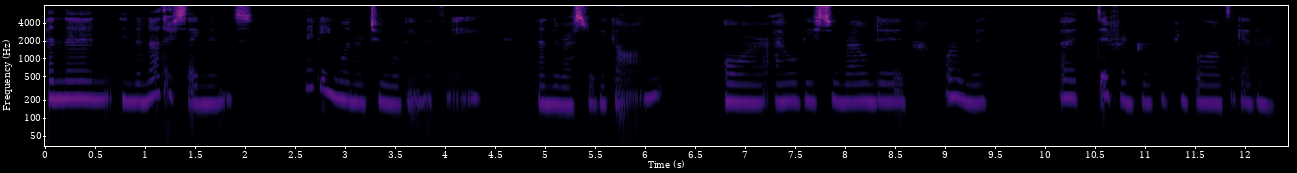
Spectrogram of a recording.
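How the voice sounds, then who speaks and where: A woman in a soft, breathy ASMR ASMR role-play as a patient, reassuring call center agent, speaking in unhurried phrases with murmured acknowledgements. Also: mid-range voice, steady tone, highs cut off.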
